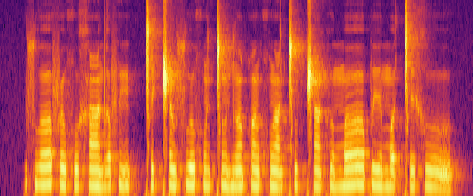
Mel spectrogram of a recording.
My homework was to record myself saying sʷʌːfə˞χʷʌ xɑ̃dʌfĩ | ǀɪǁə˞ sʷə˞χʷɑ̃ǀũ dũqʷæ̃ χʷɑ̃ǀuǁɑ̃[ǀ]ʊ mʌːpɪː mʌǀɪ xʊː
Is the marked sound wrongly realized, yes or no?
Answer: yes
